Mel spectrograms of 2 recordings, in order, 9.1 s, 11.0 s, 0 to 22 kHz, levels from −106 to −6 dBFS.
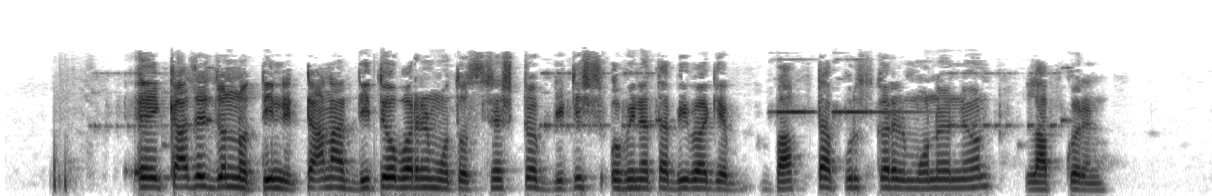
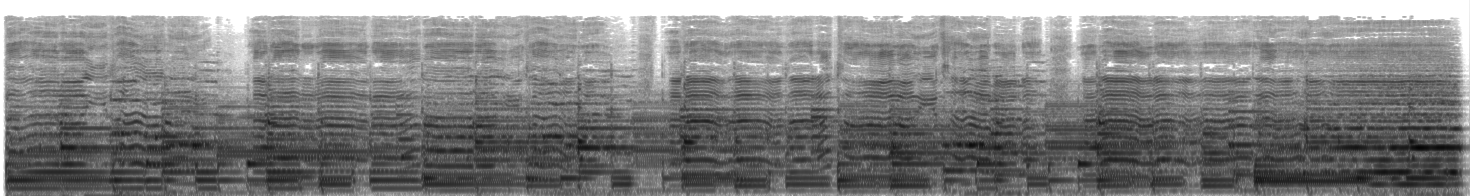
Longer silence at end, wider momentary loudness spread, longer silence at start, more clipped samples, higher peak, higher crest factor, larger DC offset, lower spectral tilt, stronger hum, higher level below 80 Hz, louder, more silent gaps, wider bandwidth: first, 0.8 s vs 0.05 s; about the same, 8 LU vs 7 LU; first, 1 s vs 0.05 s; neither; about the same, -2 dBFS vs -2 dBFS; about the same, 18 dB vs 16 dB; neither; first, -5 dB/octave vs -3.5 dB/octave; neither; second, -62 dBFS vs -52 dBFS; about the same, -17 LUFS vs -19 LUFS; neither; second, 7.6 kHz vs 15.5 kHz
